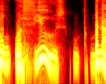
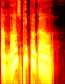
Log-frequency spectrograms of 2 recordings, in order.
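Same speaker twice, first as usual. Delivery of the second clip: normal talking voice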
